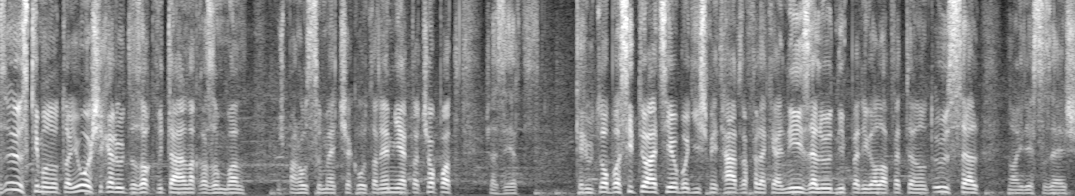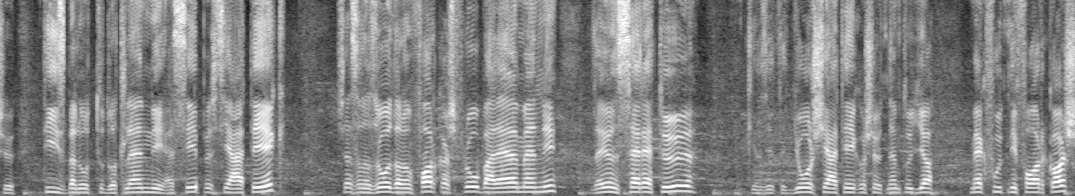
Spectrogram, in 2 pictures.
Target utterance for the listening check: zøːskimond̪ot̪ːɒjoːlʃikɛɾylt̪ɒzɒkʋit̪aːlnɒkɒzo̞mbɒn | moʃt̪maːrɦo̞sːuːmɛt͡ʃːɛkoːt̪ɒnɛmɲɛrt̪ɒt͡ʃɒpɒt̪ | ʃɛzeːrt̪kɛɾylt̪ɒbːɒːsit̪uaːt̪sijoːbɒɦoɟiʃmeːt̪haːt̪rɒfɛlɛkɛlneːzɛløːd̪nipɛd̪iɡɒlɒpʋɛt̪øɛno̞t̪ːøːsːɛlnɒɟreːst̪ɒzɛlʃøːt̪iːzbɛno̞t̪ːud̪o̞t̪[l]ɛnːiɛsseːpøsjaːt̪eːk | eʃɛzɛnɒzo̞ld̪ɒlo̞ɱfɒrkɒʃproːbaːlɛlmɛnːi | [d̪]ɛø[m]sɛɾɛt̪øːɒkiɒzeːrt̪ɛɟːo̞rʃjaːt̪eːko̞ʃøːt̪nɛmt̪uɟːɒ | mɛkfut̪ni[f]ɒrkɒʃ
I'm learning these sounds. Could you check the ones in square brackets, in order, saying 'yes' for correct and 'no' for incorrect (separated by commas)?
yes, yes, no, yes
